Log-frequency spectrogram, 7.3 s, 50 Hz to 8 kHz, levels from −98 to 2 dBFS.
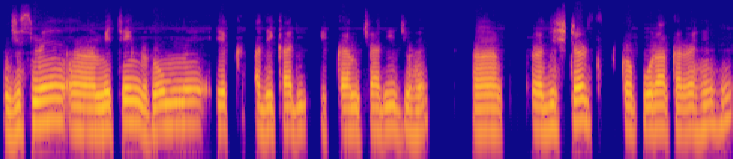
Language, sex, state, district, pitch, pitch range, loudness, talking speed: Hindi, male, Uttar Pradesh, Jyotiba Phule Nagar, 140 Hz, 130-155 Hz, -17 LUFS, 130 wpm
